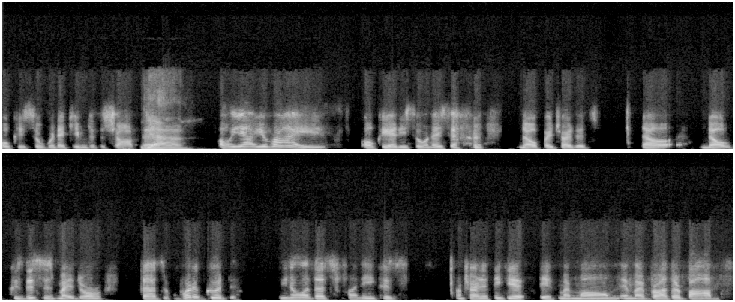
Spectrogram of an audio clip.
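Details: Woman with diagnosed Huntington's disease; voice noted as low and much changed from before, she reports sometimes stuttering, and tends to lose topic and trail off; hyperkinetic dysarthria with fragmented speech (Huntington's disease).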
